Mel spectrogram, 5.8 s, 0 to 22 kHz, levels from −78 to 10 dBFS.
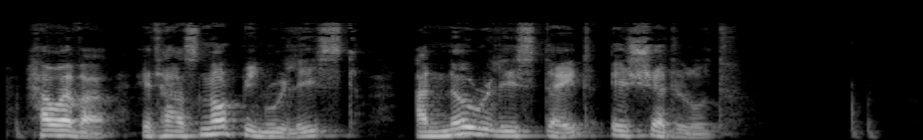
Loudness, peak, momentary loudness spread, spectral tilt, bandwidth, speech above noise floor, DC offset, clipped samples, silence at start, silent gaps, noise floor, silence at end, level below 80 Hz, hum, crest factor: -20 LUFS; -2 dBFS; 12 LU; -5.5 dB/octave; 11.5 kHz; 65 dB; under 0.1%; under 0.1%; 0.2 s; none; -85 dBFS; 1.25 s; -56 dBFS; none; 18 dB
